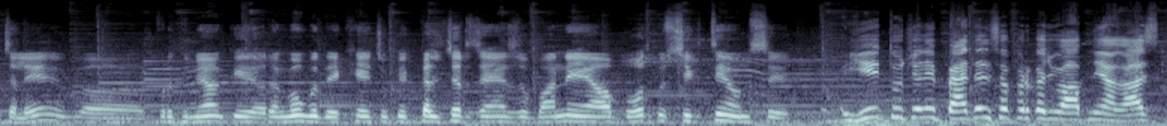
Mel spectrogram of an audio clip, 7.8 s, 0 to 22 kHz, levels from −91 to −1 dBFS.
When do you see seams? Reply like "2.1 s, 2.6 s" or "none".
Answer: 5.5 s

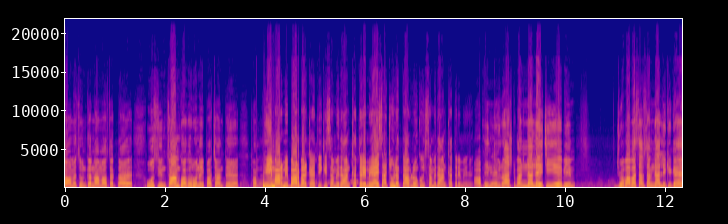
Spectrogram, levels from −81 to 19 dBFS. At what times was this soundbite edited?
3.9 s, 8.4 s

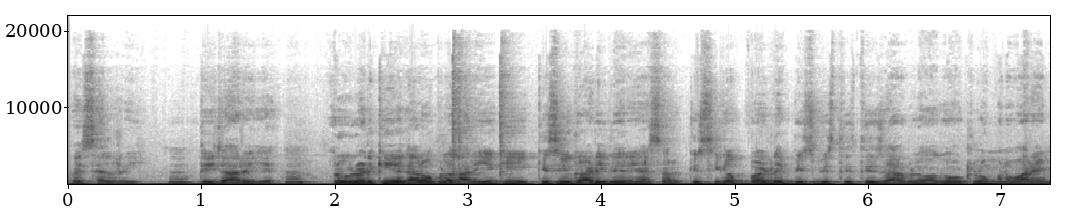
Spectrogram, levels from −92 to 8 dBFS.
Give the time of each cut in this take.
none

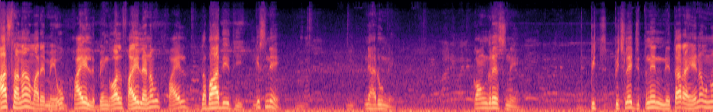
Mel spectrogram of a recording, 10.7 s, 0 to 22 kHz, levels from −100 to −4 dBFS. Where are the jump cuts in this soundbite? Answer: none

